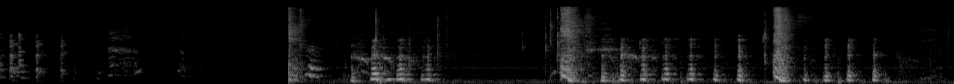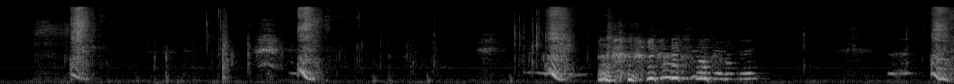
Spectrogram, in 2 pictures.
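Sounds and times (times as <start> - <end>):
baby sneezing: 2.9 - 3.2, 5.6 - 5.9, 10.2 - 10.6, 12.5 - 12.9, 15.0 - 15.4.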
